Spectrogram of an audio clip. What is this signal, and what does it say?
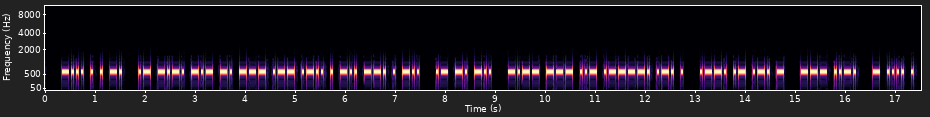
Morse code, heard as a keyed tone, about 25 wpm, 600 Hz. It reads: BEEN ACKNOWLEDGED AND YOU'RE PART OF THE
